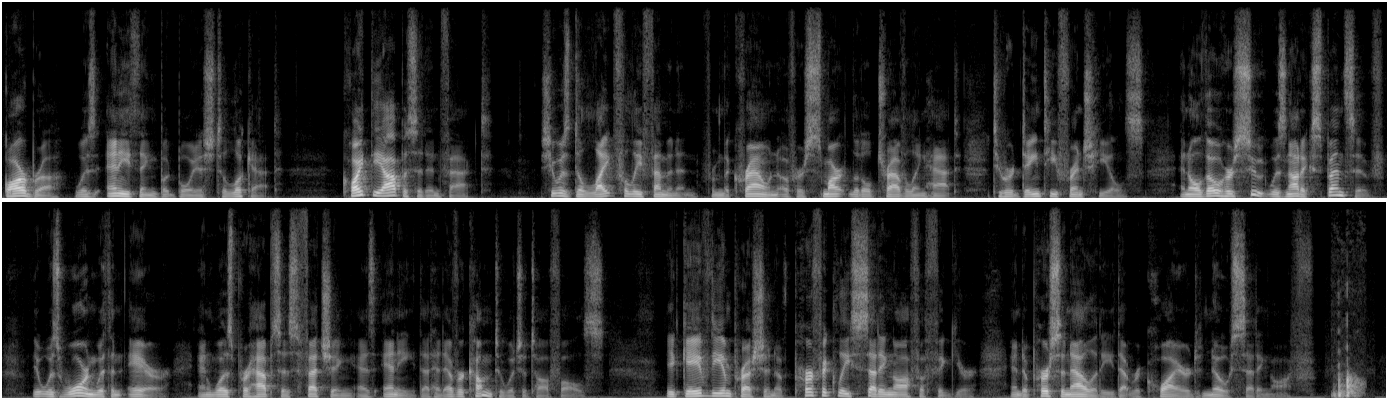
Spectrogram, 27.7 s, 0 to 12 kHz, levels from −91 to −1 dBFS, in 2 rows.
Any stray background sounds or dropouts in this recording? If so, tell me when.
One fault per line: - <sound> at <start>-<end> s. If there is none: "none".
- tap at 27.1-27.5 s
